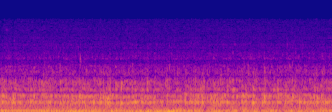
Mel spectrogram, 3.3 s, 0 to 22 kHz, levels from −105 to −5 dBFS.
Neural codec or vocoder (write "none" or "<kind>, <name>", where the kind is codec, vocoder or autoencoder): none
